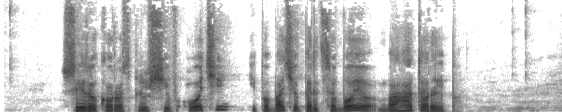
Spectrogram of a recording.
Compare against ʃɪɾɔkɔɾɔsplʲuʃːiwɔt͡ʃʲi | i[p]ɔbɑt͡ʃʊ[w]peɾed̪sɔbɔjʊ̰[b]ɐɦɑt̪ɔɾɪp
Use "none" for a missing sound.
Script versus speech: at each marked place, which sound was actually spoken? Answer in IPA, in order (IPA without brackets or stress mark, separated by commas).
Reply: p, w, b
